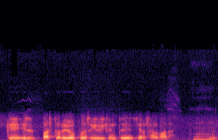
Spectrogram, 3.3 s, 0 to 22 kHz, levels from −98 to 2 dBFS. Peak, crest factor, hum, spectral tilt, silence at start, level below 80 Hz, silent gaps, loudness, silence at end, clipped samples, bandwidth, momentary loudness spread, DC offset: -4 dBFS; 18 dB; none; -8 dB/octave; 0.1 s; -48 dBFS; none; -23 LUFS; 0 s; under 0.1%; 4.3 kHz; 13 LU; under 0.1%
